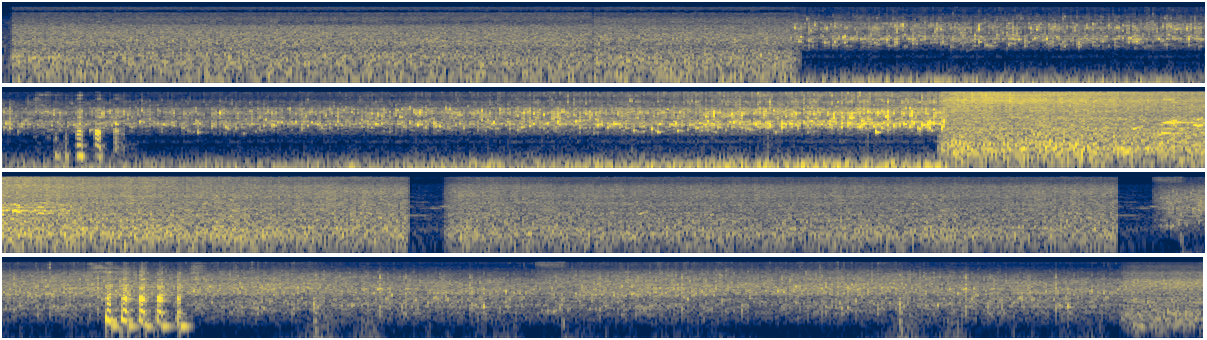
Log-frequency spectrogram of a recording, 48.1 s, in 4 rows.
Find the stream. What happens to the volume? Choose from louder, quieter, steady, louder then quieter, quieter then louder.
louder then quieter.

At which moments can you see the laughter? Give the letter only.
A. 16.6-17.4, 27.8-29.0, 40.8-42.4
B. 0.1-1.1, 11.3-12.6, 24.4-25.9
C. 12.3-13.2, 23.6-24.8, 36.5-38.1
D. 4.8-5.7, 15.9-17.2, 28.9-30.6
C.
